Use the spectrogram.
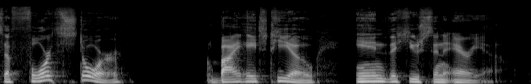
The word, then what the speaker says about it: HTeaO: It's called HTO, which is a play on words of like H2O, but instead of two, it's spelled TEA. So it's HTO.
